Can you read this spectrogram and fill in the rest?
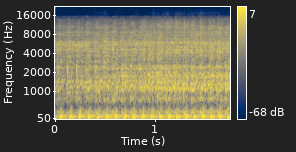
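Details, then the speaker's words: Yamaha TW200 cold start, switched from full choke to half choke after about a minute: even, steady thumping of about eleven beats per second with no knocks or misses, a healthy cold single-cylinder idle. "and then you can hear the difference in the idle."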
